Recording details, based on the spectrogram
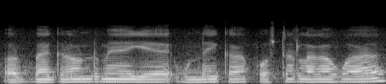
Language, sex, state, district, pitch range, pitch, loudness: Hindi, male, Chandigarh, Chandigarh, 115-125 Hz, 120 Hz, -14 LUFS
